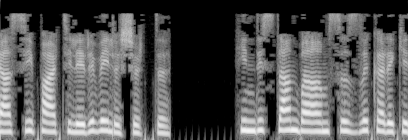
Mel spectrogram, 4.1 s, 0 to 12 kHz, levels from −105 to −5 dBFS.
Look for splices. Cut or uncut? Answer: cut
